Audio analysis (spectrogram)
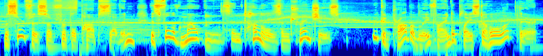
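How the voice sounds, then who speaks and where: A woman voicing a sensible, loyal flying space horse in a children's radio adventure, measured and gently dramatic. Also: a bass voice, huge pitch swings, over music, full character voice. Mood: concerned.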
